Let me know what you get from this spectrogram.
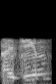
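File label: Speech, Russian, air traffic control; Digits; DCS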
